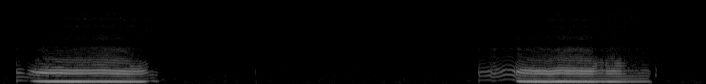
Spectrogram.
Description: My pug is so loud lol 😂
